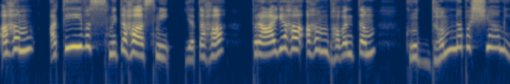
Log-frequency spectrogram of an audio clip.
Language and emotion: Sanskrit, surprised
